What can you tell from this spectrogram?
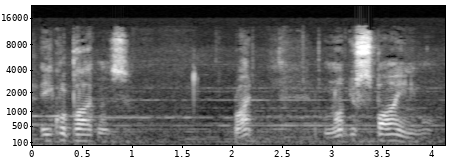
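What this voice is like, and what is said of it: Some kind of English accent. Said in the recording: “what accent has ... got there? ... It's got to be some kind of English accent.”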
